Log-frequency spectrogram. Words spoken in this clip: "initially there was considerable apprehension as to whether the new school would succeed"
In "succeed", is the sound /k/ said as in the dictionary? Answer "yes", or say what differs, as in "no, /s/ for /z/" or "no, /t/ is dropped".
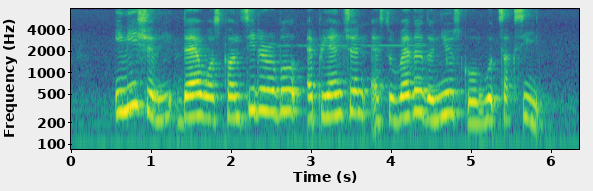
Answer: yes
